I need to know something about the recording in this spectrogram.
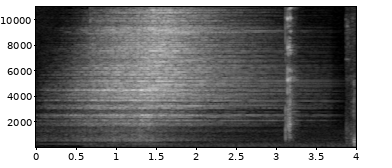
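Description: Background-score transition effect: a cymbal-like swell that rises to a peak about a second and a half in and fades away, followed by a short click near the end.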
